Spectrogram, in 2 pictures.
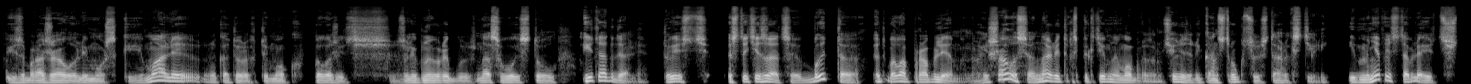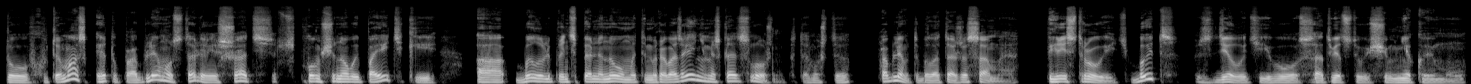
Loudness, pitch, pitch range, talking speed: -18 LUFS, 100 Hz, 90-125 Hz, 140 wpm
